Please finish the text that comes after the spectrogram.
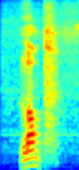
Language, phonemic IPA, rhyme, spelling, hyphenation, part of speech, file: Dutch, /lɑmp/, -ɑmp, lamp, lamp, noun, Nl-lamp.ogg
- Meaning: 1. lamp 2. vacuum tube, thermionic valve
